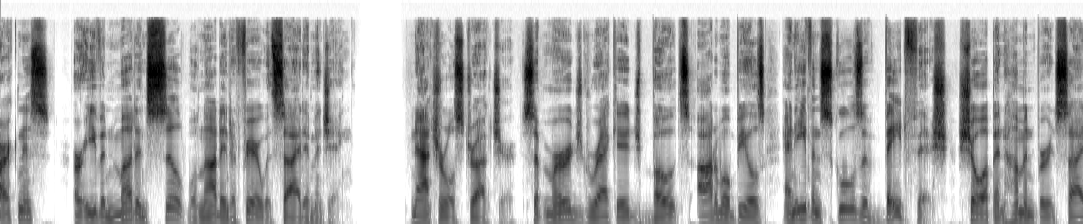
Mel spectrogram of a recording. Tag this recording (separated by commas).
Speech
